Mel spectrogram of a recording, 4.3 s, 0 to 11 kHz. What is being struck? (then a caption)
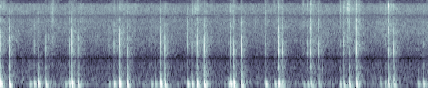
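Flat cork disk. Fingertips tap the surface of a round, flat, solid cork disk held in one hand. The result is a quick, uneven run of soft, dull, low thuds centered around 100 Hz, each dying away almost at once with no ring.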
